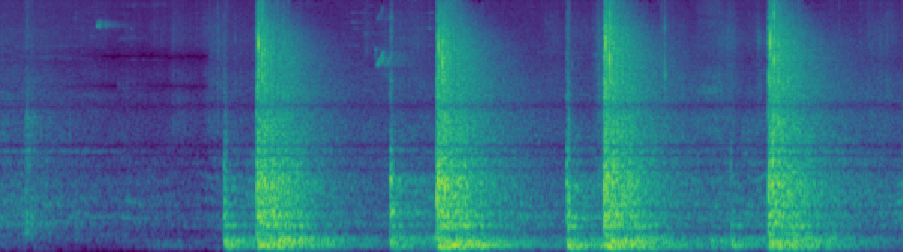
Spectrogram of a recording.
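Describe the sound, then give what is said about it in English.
A man strikes a painted mural with a hammer, mimicking gunshots, loud heavy blows landing in quick pairs and then singly, each impact ringing out with a short echoing decay. “He started to strike the mural with the hammer, mimicking the sounds of gunshots.”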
